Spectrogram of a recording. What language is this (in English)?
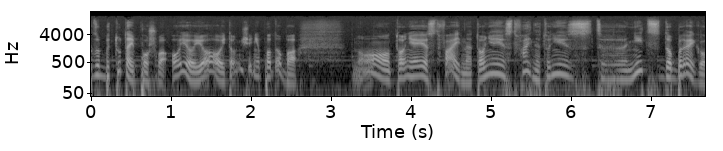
Polish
